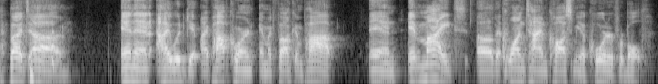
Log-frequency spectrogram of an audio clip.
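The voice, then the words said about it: Strong regional American accent. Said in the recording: “You have such a region accent.”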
